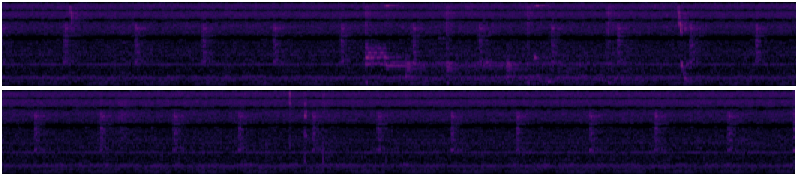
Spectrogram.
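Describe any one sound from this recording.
Steady electronic music plays with a soft ticking beat.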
